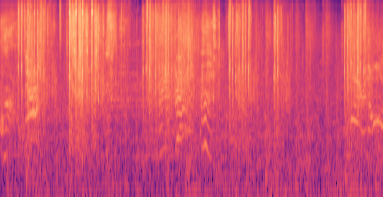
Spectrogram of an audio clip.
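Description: Dense gunfire fills a firefight in the video game Rise of the Tomb Raider, loud bursts and booming shots crowding together almost without pause, with voices shouting commands over the battle.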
